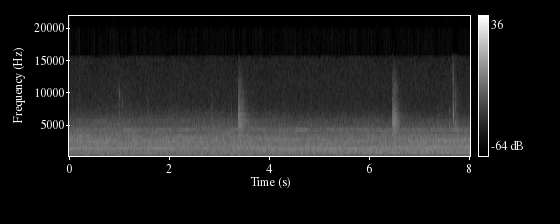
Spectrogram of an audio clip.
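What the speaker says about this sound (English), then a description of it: "It appears to be Southwest Airlines Flight 2467 going to San Jose, 737-700." A Southwest Airlines Boeing 737-700 jet at LAX, bound for San Jose, gives a steady, moderately loud broadband engine roar that holds evenly throughout, with no talking.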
